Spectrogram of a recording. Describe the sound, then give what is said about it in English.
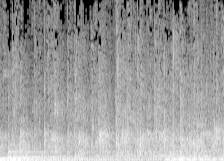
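An audience claps steadily for God at the end of a church service, a dense continuous patter of many hands, over a sustained low keyboard chord that shifts once near the end. “Well, before, amen, you give God a hand clap.”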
